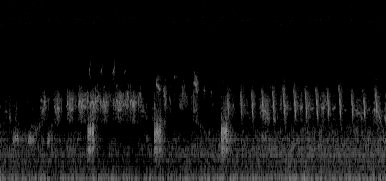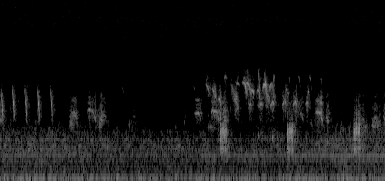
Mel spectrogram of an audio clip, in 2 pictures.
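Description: Faint birdsong: a quick run of evenly repeated chirps, about four or five a second through the middle, with a few stronger single notes about a second and a half apart near the start and near the end.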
